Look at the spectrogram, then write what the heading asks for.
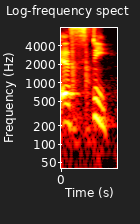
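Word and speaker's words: Angst: गुस्सा होता है ए एन जी एस टी गुस्सा एस्ट जी नहीं बोला जाता एस्ट एंस्ट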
